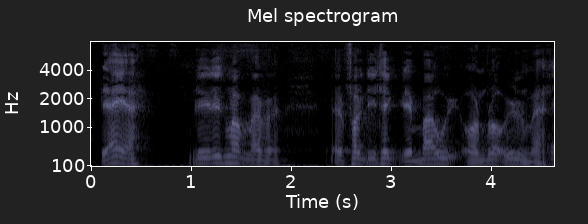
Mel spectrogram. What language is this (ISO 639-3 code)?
dan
